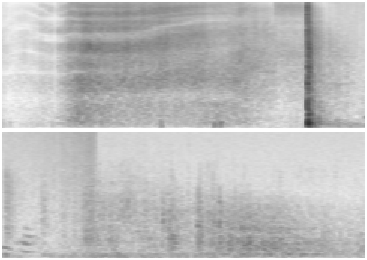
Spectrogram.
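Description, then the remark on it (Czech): A single sharp gunshot from a hákovnice, an old arquebus-type firearm loaded with black powder and fired by lighting a fuse, cracks loudly, then rolls away in a long echoing rumble that fades over several seconds amid faint outdoor hiss. “Slyšeli jste tu ozvěnu a to byla jenom hákovnice.”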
